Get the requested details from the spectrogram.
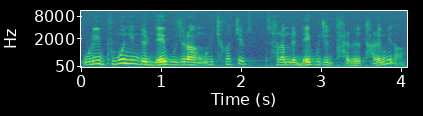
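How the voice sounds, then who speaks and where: A male pastor preaching a sermon in a conversational, animated way, often chuckling. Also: on the high side, fairly quick. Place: church.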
